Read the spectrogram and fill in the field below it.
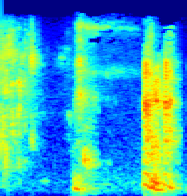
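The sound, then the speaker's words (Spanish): A female dog, just getting up from her nap, lets out a few rough, throaty groans that sound like a small lion's roar: three breathy bursts, the last one loudest, with no talking. “Uy, si escucháis un león rugiendo, es nuestra perra.”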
